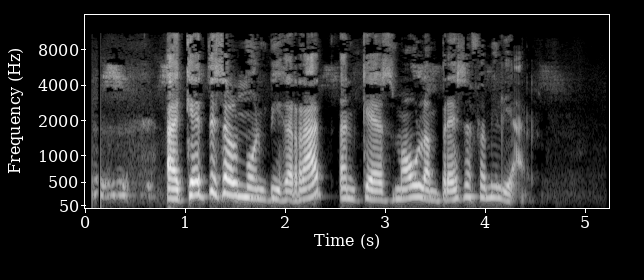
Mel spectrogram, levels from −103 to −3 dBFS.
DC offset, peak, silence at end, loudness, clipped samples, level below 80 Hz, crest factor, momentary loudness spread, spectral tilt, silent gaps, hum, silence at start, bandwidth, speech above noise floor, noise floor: under 0.1%; 0 dBFS; 0.85 s; -21 LUFS; under 0.1%; -74 dBFS; 22 dB; 17 LU; -4.5 dB/octave; none; none; 0.1 s; 11.5 kHz; 51 dB; -72 dBFS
